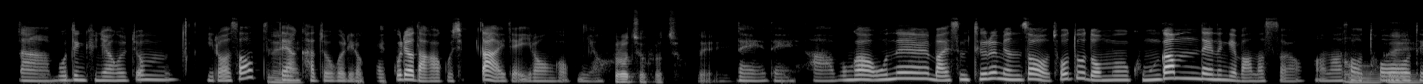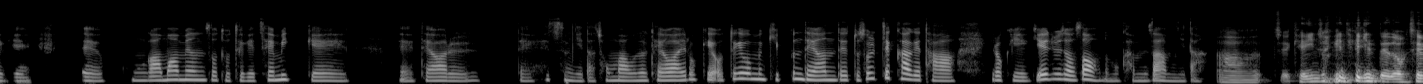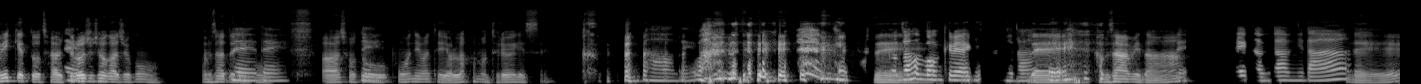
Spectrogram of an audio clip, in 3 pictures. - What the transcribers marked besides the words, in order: lip smack; tapping; laughing while speaking: "개인적인 얘기인데"; laugh; laughing while speaking: "네"; laugh
- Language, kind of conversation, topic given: Korean, podcast, 가족 관계에서 깨달은 중요한 사실이 있나요?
